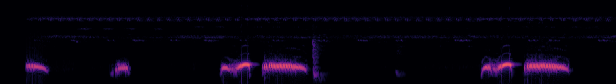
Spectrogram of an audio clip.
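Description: A cuckoo gives hollow, mellow two-note calls, repeated in paired bursts every couple of seconds, over a thin, steady high insect whine.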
